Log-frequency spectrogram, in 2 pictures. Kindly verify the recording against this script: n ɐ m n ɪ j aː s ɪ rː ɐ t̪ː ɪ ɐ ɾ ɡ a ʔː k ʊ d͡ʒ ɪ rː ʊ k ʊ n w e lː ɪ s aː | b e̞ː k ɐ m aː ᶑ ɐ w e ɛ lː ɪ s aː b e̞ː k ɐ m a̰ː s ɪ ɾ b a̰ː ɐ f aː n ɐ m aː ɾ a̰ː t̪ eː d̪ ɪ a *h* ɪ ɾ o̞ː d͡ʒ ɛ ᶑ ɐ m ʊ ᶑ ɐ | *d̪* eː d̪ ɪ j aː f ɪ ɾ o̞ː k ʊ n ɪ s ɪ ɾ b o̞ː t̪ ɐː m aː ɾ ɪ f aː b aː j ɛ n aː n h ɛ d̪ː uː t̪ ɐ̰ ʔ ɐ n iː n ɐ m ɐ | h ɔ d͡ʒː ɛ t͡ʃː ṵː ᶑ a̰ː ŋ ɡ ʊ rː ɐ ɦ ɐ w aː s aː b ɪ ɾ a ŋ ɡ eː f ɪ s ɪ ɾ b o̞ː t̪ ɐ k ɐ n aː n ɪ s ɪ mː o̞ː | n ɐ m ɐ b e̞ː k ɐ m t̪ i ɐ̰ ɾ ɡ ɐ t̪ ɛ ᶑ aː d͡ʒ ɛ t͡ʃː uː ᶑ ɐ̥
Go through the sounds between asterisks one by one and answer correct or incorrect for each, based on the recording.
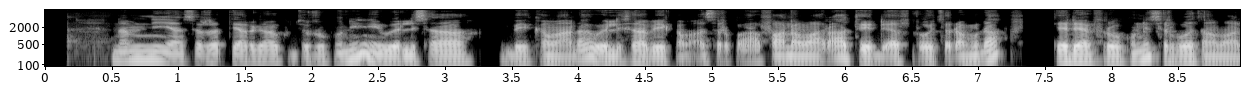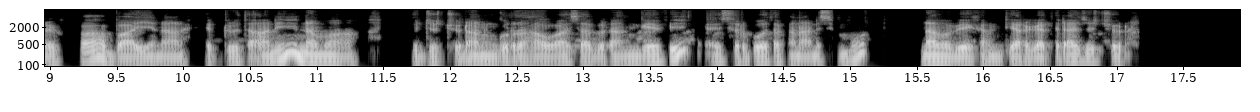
incorrect, incorrect

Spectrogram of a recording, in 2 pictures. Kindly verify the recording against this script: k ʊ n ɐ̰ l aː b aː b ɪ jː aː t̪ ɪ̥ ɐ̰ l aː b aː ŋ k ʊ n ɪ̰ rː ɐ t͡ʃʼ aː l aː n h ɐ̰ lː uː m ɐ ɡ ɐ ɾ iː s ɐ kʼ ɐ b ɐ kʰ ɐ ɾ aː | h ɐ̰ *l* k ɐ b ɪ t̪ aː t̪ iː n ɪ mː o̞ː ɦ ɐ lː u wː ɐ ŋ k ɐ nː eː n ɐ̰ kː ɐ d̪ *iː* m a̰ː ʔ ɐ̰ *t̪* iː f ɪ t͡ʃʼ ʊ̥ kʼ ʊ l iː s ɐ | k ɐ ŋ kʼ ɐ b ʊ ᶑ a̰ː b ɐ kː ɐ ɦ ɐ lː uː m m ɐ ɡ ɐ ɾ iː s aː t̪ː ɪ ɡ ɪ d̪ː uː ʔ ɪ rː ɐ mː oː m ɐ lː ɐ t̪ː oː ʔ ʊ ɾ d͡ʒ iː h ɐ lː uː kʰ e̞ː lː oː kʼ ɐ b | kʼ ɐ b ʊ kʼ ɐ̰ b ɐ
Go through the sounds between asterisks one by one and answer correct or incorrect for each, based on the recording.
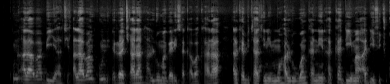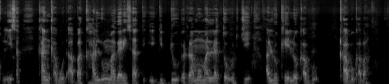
incorrect, correct, incorrect

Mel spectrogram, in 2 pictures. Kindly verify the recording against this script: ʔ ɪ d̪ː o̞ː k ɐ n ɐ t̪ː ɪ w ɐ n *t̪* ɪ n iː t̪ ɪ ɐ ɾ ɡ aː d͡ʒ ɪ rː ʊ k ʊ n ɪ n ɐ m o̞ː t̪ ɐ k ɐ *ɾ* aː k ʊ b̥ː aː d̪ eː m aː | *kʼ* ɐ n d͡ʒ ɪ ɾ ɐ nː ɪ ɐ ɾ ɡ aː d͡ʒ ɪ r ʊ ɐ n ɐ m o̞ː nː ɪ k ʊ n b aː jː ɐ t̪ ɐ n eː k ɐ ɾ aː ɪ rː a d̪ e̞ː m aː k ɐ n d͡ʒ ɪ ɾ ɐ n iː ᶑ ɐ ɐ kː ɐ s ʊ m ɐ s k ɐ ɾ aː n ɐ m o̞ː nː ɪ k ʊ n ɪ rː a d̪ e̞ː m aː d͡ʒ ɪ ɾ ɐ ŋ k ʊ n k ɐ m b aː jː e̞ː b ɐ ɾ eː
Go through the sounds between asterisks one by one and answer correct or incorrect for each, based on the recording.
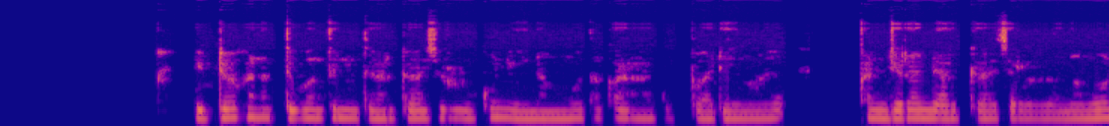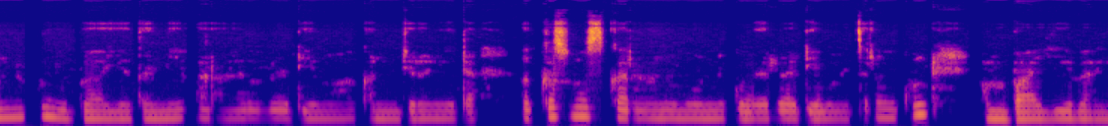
correct, correct, incorrect

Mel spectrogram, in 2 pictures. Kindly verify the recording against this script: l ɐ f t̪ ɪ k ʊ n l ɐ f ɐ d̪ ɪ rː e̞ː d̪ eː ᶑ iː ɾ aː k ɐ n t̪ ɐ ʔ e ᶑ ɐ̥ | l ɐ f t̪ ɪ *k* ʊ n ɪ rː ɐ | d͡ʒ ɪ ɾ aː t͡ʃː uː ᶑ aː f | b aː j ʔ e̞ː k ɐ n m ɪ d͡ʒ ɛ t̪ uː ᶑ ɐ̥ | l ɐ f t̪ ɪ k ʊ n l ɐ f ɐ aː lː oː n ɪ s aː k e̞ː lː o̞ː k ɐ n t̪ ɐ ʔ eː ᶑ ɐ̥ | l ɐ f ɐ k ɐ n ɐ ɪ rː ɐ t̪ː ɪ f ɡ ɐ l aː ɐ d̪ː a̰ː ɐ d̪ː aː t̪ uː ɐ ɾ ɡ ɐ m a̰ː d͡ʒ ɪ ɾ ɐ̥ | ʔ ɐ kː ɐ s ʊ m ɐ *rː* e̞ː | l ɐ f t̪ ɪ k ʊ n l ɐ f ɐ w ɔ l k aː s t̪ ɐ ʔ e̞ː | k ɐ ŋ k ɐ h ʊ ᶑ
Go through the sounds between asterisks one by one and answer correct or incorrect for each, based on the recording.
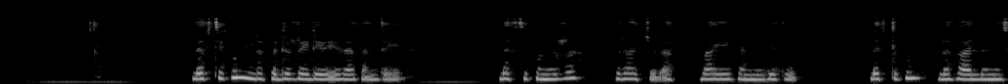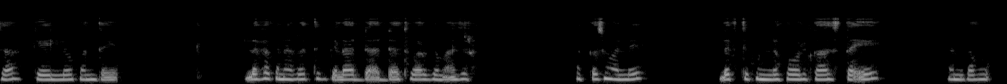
correct, incorrect

